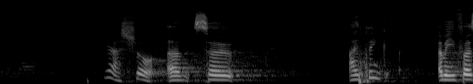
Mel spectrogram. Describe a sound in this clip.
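A woman speaks with animation, close and loud through a microphone.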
